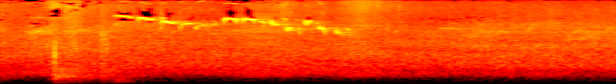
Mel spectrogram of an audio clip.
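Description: A small bird singing a quick run of high chirps that step down in pitch, over a steady background hiss, with a soft thump just before the song.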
